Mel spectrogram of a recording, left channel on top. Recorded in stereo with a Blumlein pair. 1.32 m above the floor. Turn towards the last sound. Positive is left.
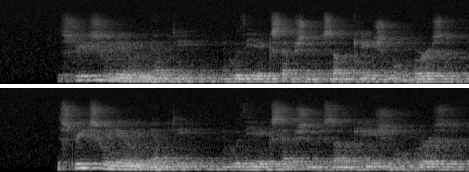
turn(degrees=30)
